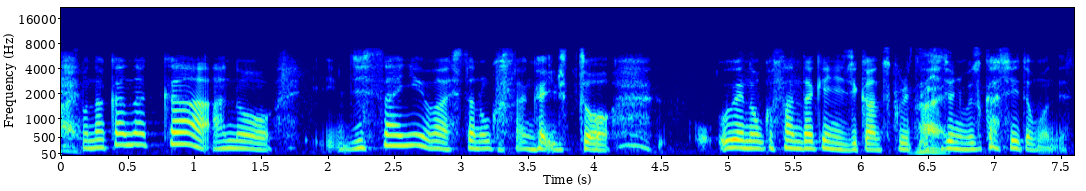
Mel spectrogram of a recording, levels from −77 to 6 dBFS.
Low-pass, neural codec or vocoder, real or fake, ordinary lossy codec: 7.2 kHz; none; real; none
